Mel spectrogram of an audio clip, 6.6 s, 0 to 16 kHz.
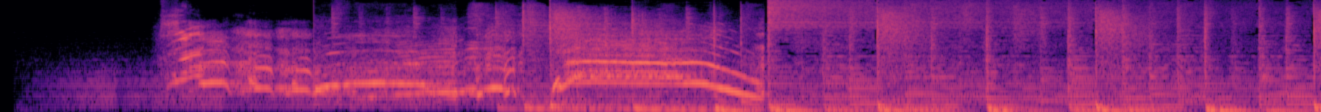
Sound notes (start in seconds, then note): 0.8 exclaiming; 3.1 bouncy music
